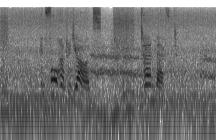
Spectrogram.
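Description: Tyres squeal briefly as a car brakes into a bend.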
